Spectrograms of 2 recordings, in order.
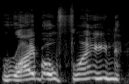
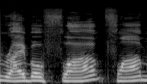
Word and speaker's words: riboflavin: You've got riboflavin." He said riboflam or riboflam or some weird. He didn't even pronounce the V at It all.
